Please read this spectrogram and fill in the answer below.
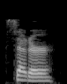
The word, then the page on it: sadder: British English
